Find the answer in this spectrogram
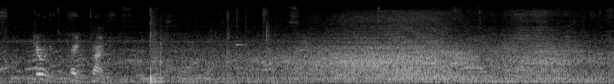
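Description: A passing vehicle's noise swelling and fading over a couple of seconds, with a few short shouted calls near the start and a single sharp knock about a second and a half in.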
